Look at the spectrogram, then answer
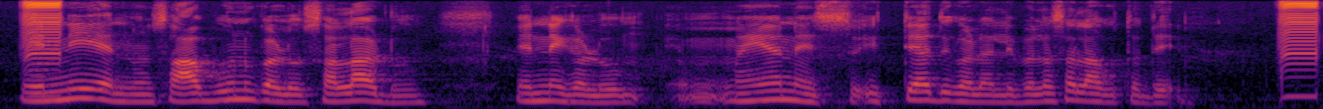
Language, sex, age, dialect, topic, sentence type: Kannada, female, 60-100, Coastal/Dakshin, agriculture, statement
